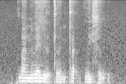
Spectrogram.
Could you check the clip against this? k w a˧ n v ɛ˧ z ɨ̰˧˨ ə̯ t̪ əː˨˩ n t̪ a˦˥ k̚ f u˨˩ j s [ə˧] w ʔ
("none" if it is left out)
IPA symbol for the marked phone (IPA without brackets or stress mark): ə̰˧˨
